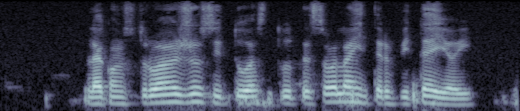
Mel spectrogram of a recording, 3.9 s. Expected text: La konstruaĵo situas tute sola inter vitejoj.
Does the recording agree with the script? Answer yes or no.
yes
